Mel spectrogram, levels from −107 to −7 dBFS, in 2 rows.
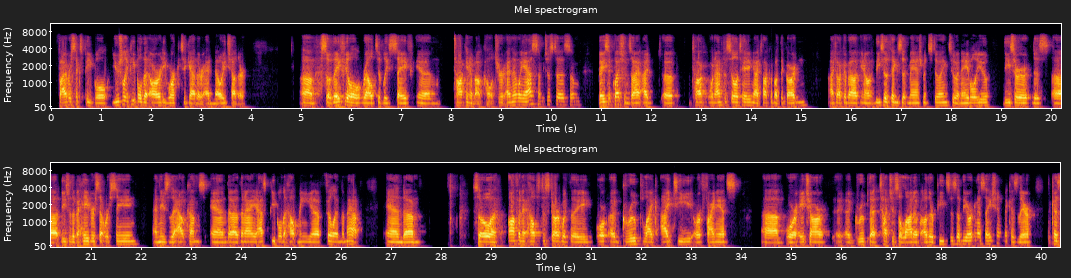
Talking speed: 190 wpm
